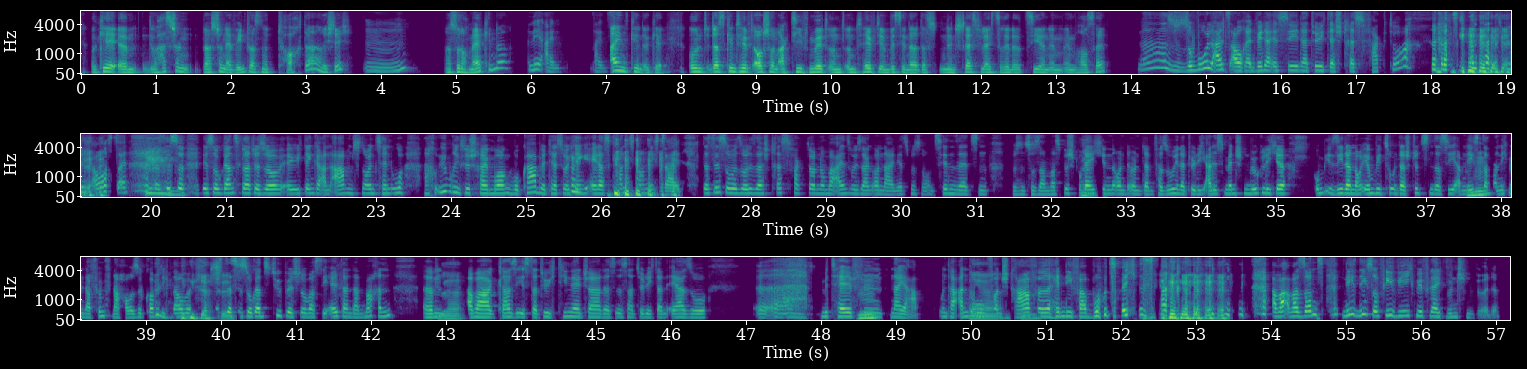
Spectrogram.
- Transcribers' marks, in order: chuckle; laughing while speaking: "das kann natürlich"; chuckle; laugh; chuckle; other noise; chuckle; laughing while speaking: "solche Sachen"
- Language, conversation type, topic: German, podcast, Was machst du, wenn du plötzlich sehr gestresst bist?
